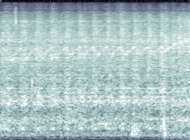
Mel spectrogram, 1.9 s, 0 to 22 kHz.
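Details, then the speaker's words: Diesel pickup engine (tachometer to 4000 rpm), cab start: slightly longer cranking, then steady idle with light rhythmic ticking clatter from in-chamber rail injection; normal diesel injector noise. "demora un poquito más su encendido y además tiene ese sonido característico de la inyección como un rail. El inyector, como es dentro de la cámara, hace un pequeño ruido y ese golpeteíto es tradicional de los motores diésel."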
